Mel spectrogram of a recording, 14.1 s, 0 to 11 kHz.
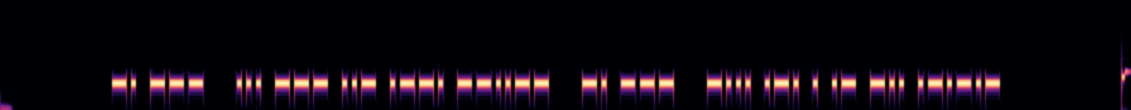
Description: Morse code, heard as a keyed tone, about 20 wpm, 700 Hz. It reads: NO SOUP, NO BREAD.
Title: Sentences from Top 1600 Words 20wpm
